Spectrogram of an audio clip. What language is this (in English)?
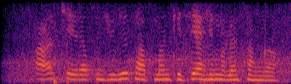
Marathi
